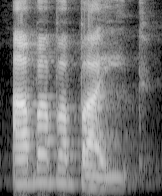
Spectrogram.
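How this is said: The pitch falls at the end. It states that Dad is in the house. "statement, ... the tone drops at the end"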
